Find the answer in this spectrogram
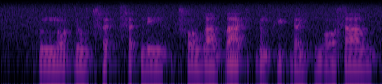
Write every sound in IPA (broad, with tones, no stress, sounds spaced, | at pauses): pʰ ʊ˨˧ ŋ n̪ ɔː˧ t̚ l o˨˧ w t͡sʰ ɐ˨˥ t̚ t͡sʰ ɐ˨ t̚ n̪ ɪ˧ ŋ | t͡sʰ ɔː˨ w aː˨ w p aː˥ k ɪ˨ k̚ l ɐ˨˩ m pʰ yː˧ k̚ l ɐ˨˩ j | w ɔː˨˩ s aː˧ w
